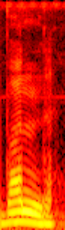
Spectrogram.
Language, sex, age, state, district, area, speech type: Hindi, male, 30-45, Uttar Pradesh, Azamgarh, rural, read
